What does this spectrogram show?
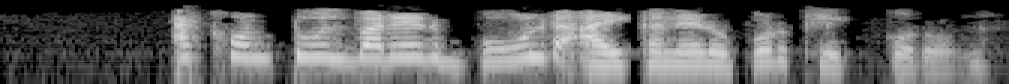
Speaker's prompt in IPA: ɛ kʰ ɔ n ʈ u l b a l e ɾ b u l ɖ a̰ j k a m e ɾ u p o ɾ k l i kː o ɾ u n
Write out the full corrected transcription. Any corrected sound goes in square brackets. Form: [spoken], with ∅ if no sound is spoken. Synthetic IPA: ɛ kʰ [o] n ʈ u l b a [ɾ] e ɾ b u l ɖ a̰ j k a [n] e ɾ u p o ɾ k l i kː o ɾ u n

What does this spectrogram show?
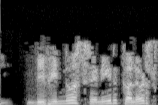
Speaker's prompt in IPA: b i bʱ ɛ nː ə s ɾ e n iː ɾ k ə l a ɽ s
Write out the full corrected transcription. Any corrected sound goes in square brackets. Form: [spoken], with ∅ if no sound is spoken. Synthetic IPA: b i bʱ [i] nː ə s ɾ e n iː ɾ k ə l [ə] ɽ s

